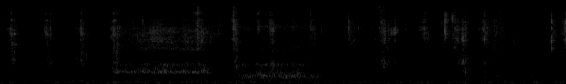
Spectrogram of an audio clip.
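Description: Faint rustling and crackling of latex-gloved hands rubbing and working together, a run of small irregular crackles with short stretches of scratchy hiss.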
